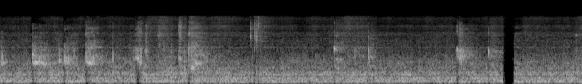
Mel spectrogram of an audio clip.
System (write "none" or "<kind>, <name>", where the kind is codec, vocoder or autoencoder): codec, HILCodec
